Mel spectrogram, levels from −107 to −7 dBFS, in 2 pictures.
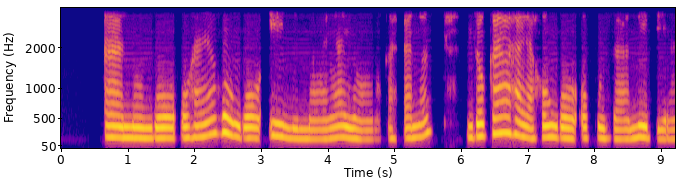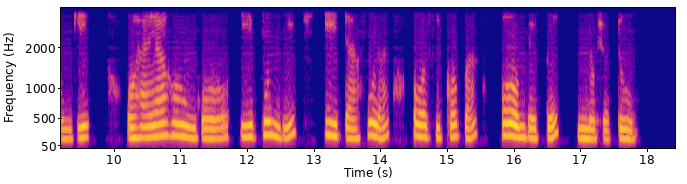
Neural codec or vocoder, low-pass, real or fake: codec, 16 kHz, 16 kbps, FunCodec, trained on LibriTTS, 50 frames a second; 3.6 kHz; fake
